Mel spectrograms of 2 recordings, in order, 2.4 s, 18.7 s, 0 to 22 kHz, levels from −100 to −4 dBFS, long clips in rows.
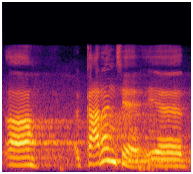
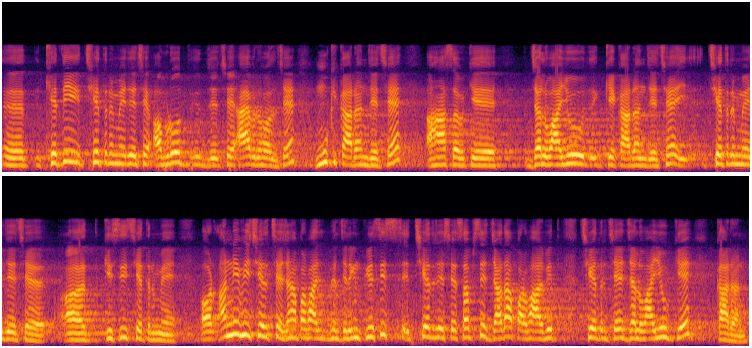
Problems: background sounds at intervals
